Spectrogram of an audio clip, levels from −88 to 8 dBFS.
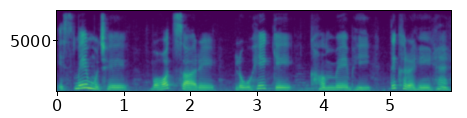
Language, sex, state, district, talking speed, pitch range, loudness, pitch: Hindi, female, Madhya Pradesh, Katni, 110 wpm, 190-220 Hz, -19 LUFS, 195 Hz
